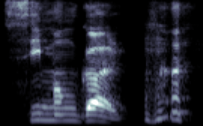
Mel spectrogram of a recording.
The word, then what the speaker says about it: Simon: pretty say my name my name because it's Simon right but my name in French is simong simong yeah so I am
